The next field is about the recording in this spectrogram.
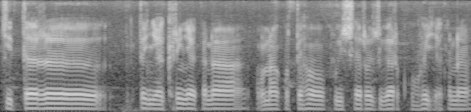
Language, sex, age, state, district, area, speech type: Santali, male, 45-60, Jharkhand, Bokaro, rural, spontaneous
